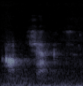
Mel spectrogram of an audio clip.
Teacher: it starts low then it goes up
